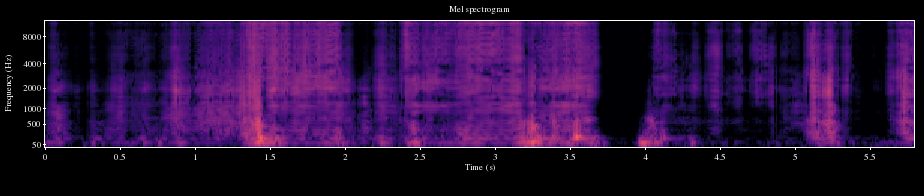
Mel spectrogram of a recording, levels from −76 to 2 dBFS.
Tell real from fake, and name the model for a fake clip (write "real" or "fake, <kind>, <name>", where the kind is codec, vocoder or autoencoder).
fake, vocoder, BigVGAN v2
